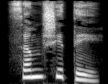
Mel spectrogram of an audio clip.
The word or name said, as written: ಸಂಶಿತ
